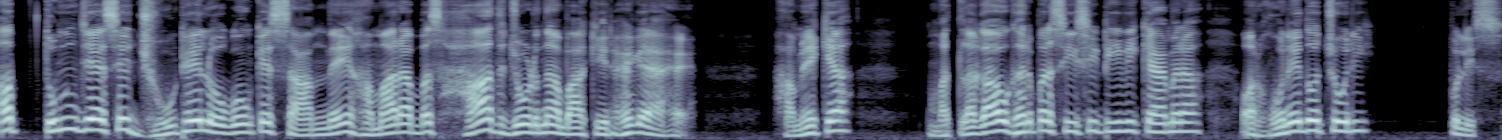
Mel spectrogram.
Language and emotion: Hindi, disgusted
